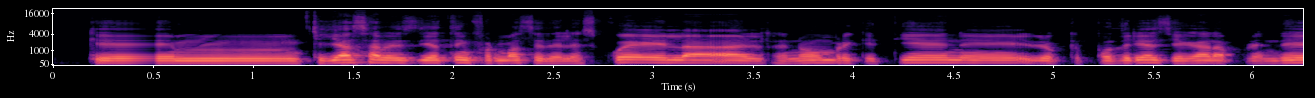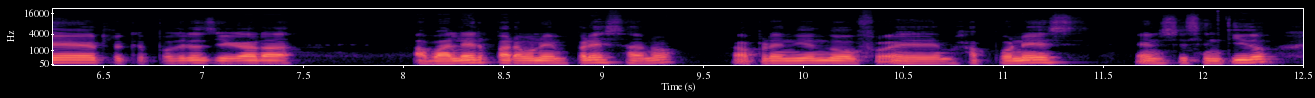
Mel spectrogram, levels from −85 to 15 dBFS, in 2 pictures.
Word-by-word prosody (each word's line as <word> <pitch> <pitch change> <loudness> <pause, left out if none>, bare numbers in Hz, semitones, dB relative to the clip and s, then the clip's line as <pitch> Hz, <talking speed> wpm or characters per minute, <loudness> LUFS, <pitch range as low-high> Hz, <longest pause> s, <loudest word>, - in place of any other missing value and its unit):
que, 125 0 0
em, 125 -1 +2
que 115 - -7
ya 145 +1 +7
sabes, 135 -2 +2
ya 135 0 +2
te 145 - 0
informaste 130 -1 -1
de 115 - -2
la 115 - -3
escuela, 140 +2 +3
el 120 -2 -3
renombre 130 +2 -2
que 120 - -10
tiene, 140 -2 -1
lo 130 -1 -3
que - - -21
podrías 135 +3 -1
llegar 130 +1 +1
a 130 - +3
aprender, 140 +4 0
lo 125 - -9
que - - -19
podrías 130 +2 -4
llegar 135 +1 +2
a 130 - 0 0.6
a - - -1
valer 135 +6 +3
para 130 -2 +2
una 130 0 +3
empresa, 135 +1 -2
¿no? 150 +3 -5 0.2
Aprendiendo 125 0 0
fu - - -7
eh, 115 -1 -2
japonés 145 +5 -1 0.2
en 125 - -2
ese 120 +1 -10
sentido. 145 +7 0
130 Hz, 185 wpm, -22 LUFS, 125-140 Hz, 0.6 s, ya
